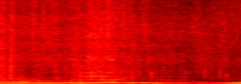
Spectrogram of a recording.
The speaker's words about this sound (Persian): زن ماشینش رو روشن کرد و از برایان تشکر کرد و رفت. برایان اونقدر ایستاد تا ماشین پیرزن از نظرش محو شد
